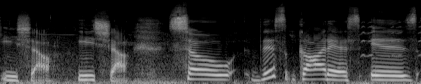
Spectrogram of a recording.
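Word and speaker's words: Ixchel: a Mayan background and they said she said ISA ISA so this goddess is a goddess of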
